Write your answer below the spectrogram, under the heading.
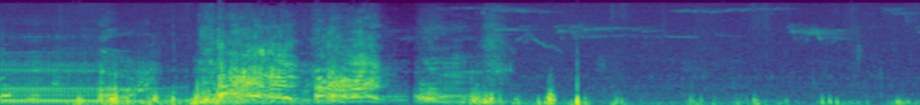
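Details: During lion and lioness mating, a loud, ragged roar-snarl bursts out for about three seconds, followed by fading grunts and short rough huffs, with a few high bird calls in the background.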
